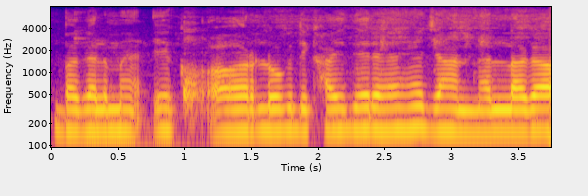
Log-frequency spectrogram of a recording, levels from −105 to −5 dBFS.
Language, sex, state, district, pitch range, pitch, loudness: Hindi, male, Jharkhand, Deoghar, 155-160 Hz, 155 Hz, -17 LUFS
